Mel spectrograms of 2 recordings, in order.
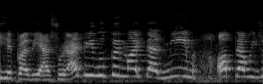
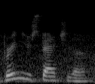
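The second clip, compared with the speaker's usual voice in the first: low, quiet mock threat; mock fight challenge; 11 semitones lower, 6 dB quieter than usual. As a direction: drop low and issue the challenge.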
